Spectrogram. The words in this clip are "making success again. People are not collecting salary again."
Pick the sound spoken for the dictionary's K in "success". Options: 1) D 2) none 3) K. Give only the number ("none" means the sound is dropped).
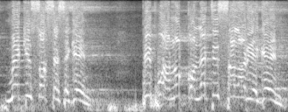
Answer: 3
